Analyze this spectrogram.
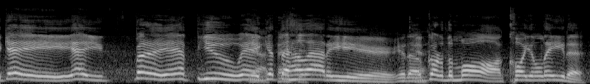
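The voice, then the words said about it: Exaggerated New Jersey accent. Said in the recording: “I lost my jersey accent when I left Jersey ... when I get around my Jersey friends ... Then all of a sudden I'm like”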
